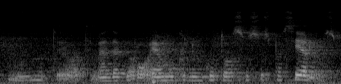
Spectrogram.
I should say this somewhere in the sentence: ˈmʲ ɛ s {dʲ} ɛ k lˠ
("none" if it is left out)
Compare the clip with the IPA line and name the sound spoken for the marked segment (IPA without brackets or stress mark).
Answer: dʲ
